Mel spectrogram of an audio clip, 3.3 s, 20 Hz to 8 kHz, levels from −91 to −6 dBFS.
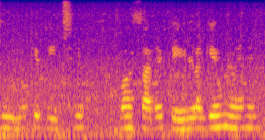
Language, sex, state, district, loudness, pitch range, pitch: Hindi, female, Uttar Pradesh, Lucknow, -17 LUFS, 190-205 Hz, 200 Hz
